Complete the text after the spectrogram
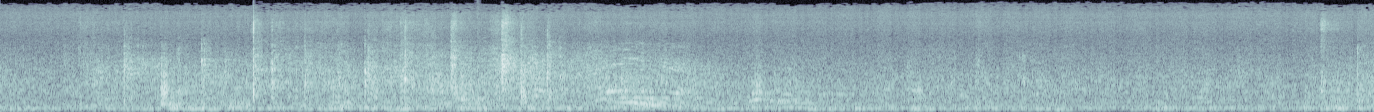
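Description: Ice skates scrape and carve on ice in an echoing indoor rink.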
